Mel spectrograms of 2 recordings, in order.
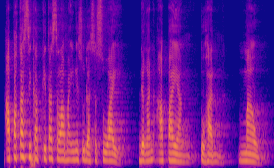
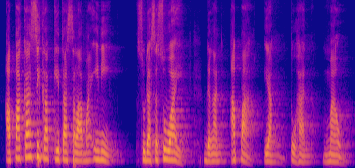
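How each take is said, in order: First: The question is spoken at a normal pace. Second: The question is spoken slowly and deliberately.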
